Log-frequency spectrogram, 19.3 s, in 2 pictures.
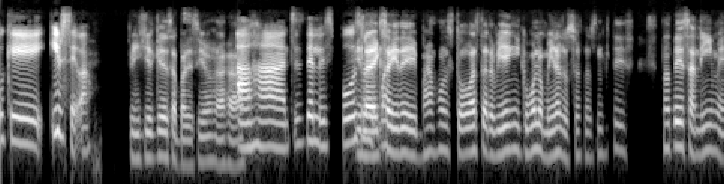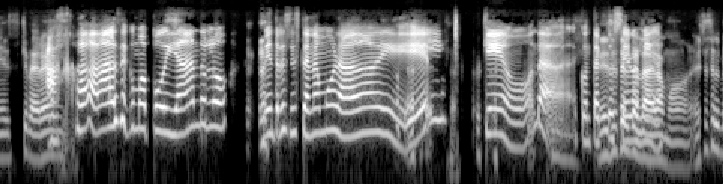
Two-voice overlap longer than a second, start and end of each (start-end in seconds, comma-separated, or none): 17.0-18.5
